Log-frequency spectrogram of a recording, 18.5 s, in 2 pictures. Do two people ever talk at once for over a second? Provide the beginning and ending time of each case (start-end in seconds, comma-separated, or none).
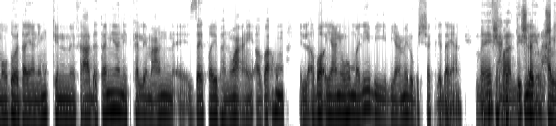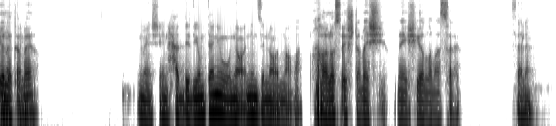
7.9-9.8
